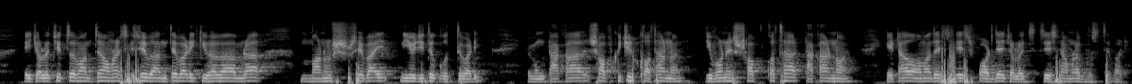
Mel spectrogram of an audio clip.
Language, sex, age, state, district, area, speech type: Bengali, male, 18-30, West Bengal, Purulia, urban, spontaneous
